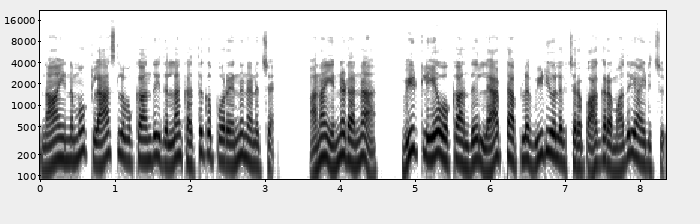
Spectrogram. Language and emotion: Tamil, sad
